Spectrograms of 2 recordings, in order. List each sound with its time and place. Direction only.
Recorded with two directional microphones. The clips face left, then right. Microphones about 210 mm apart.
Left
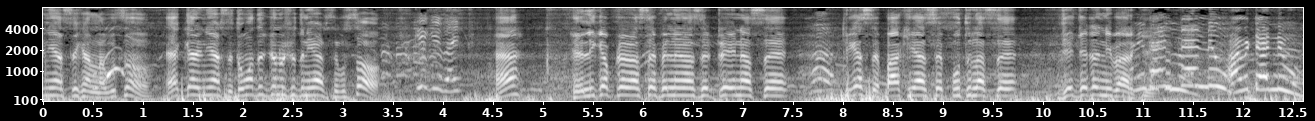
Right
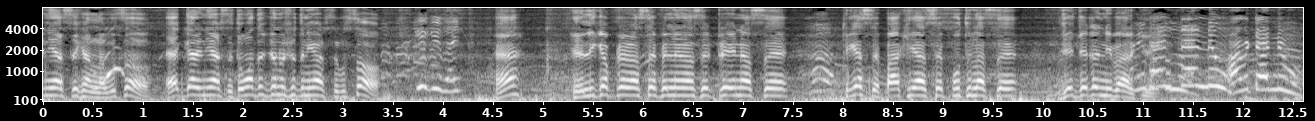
0.0 s speech: 30° right (ahead or behind)
0.7 s speech: 35° right (ahead or behind)
2.9 s speech: 5° right (ahead or behind)
4.5 s speech: 15° right (ahead or behind)
11.1 s speech: centre (ahead or behind)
